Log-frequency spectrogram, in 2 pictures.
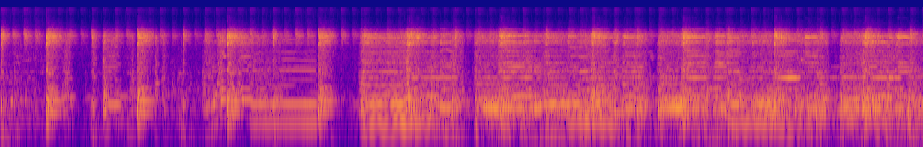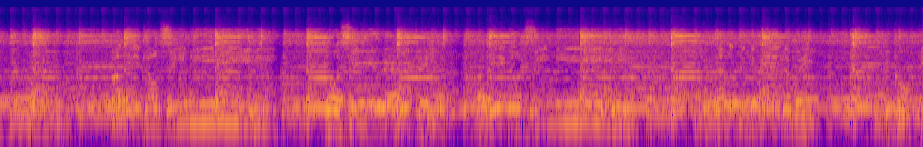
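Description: White Stratocaster-style electric guitar played through an amp as a song's instrumental intro: sparse notes at first, then from about six seconds in a fuller, steady part with a bass line joining underneath.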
